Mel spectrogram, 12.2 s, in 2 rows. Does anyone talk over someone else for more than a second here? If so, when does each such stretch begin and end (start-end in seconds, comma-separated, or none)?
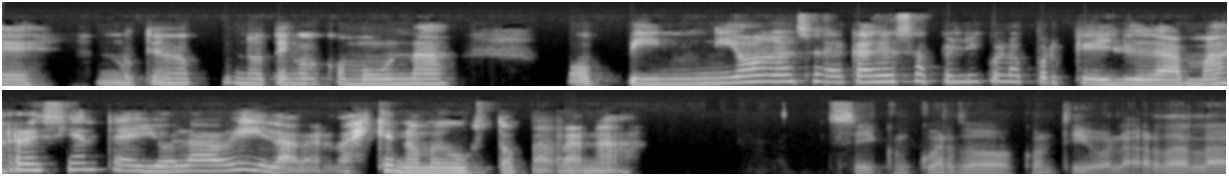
none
